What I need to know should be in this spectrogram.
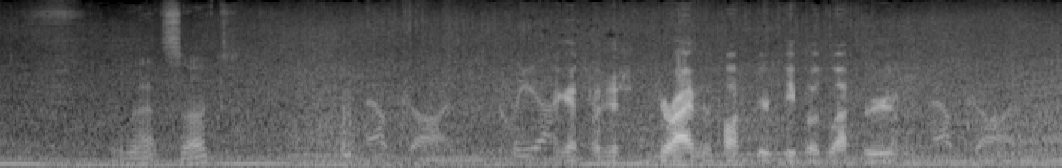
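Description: A man speaks casually into a headset microphone.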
